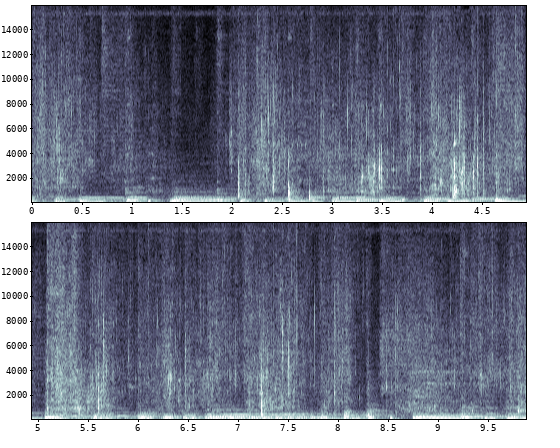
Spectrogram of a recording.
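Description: Curry powder, three heaping tablespoons, being stirred into red and orange peppers, onion, scallion and tomatoes frying in a pan; steady loud sizzle with scraping stir strokes throughout, no talk.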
